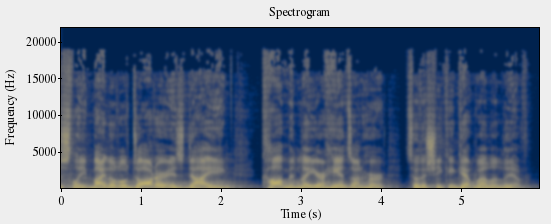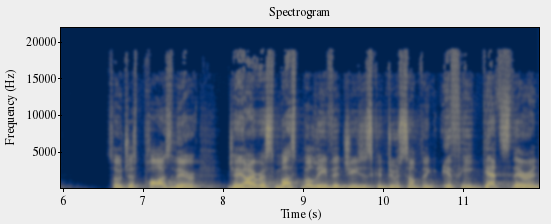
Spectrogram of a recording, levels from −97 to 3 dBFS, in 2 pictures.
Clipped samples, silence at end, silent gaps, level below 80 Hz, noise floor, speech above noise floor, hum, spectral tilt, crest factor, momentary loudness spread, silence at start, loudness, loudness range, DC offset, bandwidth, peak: under 0.1%; 0 s; none; -78 dBFS; -77 dBFS; 49 dB; none; -4.5 dB/octave; 16 dB; 10 LU; 0 s; -28 LUFS; 5 LU; under 0.1%; 19.5 kHz; -12 dBFS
